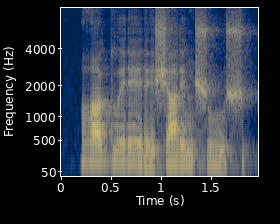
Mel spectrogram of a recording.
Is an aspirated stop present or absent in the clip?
absent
